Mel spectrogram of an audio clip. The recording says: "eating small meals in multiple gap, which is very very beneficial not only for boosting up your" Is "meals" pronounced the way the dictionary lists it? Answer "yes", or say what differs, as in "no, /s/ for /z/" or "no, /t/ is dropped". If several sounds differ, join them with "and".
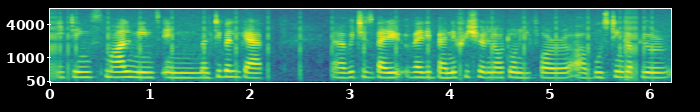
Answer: no, /n/ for /l/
